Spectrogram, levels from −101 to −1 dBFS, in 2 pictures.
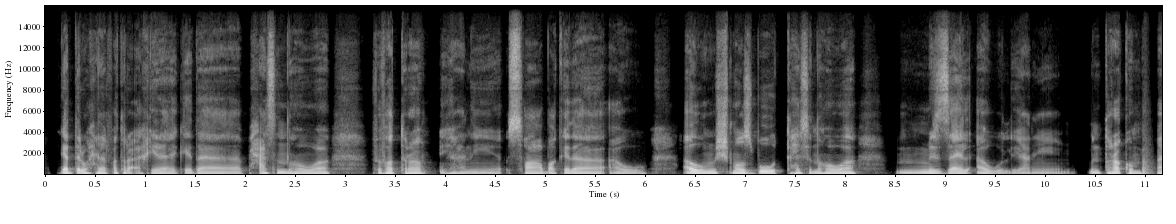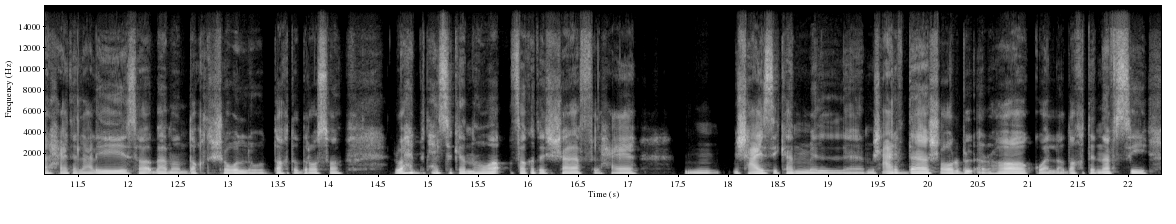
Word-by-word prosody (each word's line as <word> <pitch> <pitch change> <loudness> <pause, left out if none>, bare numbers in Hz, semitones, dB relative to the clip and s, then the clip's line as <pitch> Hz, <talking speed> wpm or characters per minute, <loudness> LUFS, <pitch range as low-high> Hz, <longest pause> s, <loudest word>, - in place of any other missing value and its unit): بجد 130 +2 +4
الواحد 130 +1 +2
الفترة 120 +1 -1
الأخيرة 110 -3 -2
كده، 100 +2 -3 0.4
بقى - - -17
حاسس 125 +1 -1
إن 105 -2 +1
هو 110 +2 +1 0.4
في 105 - -4
فترة 125 +1 +1
يعني 90 -3 -4
صعبة 110 -4 +1
كده 95 0 +1
أو 90 0 -6 0.4
أو 110 +3 +7
مش 125 +2 +2
مضبوط، 120 +1 +4
تحس 120 +2 -1
إن 115 - 0
هو 120 +2 +3 0.4
مش 95 +2 0
زي 110 +4 +3
الأول، 100 -5 -2
يعني 80 0 -8 0.2
من 95 0 -2
تراكم 120 -1 +2 0.2
الحاجات 110 +1 -1
اللي 105 -3 -3
عليه 105 +4 +2
سواء 100 0 -1
بقى 100 0 0
من 90 -1 -4
ضغط 100 +3 -4
شغل 100 -2 +1
وضغط 100 +5 -4
دراسة، 95 +2 -1 0.5
الواحد 130 +9 +4
بتحس 130 +2 -2
كأنه 115 -4 0
هو 115 +2 +2
فاقد 115 0 -1
الشغف 100 0 0
في - - -11
الحياة، 90 +2 -2 0.5
امم، 90 -1 -5
مش 100 0 +2
عايز 115 +1 +4
يكمل، 90 -3 -2
مش 90 +2 -3
عارف 130 +3 +2
ده 125 +1 +5
شعور 110 -3 +3
بالإرهاق 105 +3 +1
والَّا 80 -5 -4
ضغط 100 +5 -6
النفسي، 110 +2 +1
105 Hz, 155 wpm, -25 LUFS, 95-115 Hz, 0.5 s, أو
